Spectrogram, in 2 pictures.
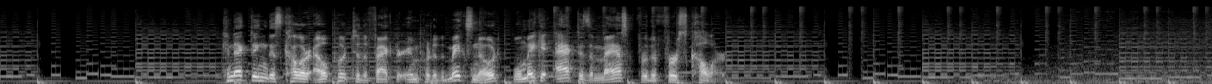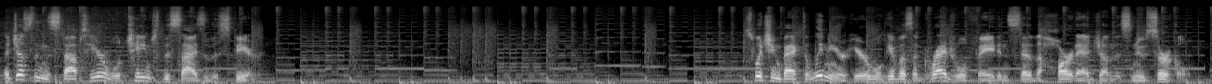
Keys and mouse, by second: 0.4-3.1 middle drag, 3.1-24.2 drag.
